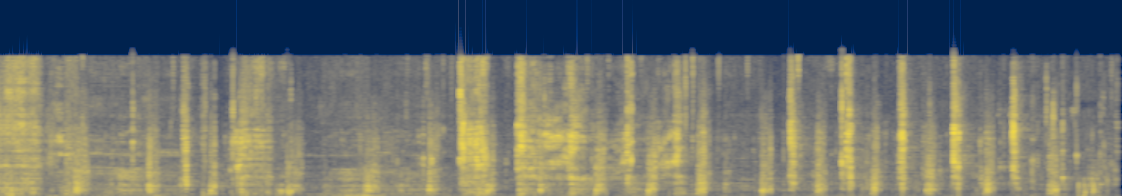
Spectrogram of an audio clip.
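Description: Close-miked eating of enoki mushrooms in broth: a rapid, irregular run of wet mouth clicks, smacks and slurps as the mushrooms are chewed.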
